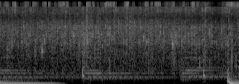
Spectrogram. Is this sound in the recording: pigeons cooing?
no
